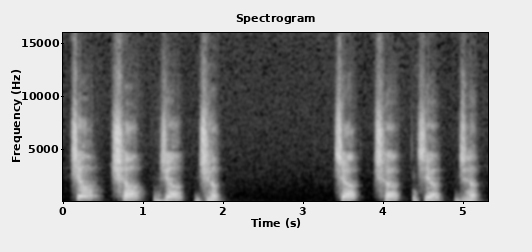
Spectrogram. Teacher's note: आपण प पाहिलेत ओष्य क पाहिलेत कंठ्य आणि आता तालव्य बघतोय टाळूच्या मदतीने उच्चार होतो तालव्य वर्ण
